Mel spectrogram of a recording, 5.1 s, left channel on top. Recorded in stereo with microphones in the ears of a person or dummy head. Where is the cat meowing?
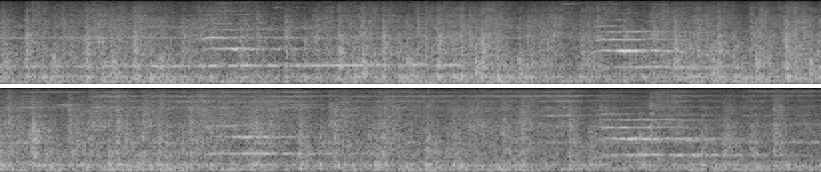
70° left (ahead or behind), 2.5 m; by 4.4 s 40° left (ahead or behind), 5.5 m.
